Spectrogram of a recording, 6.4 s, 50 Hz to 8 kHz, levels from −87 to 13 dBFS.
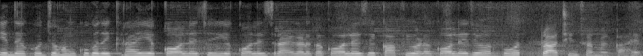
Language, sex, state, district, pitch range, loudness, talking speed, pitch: Hindi, female, Chhattisgarh, Raigarh, 225-245 Hz, -21 LUFS, 260 wpm, 235 Hz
